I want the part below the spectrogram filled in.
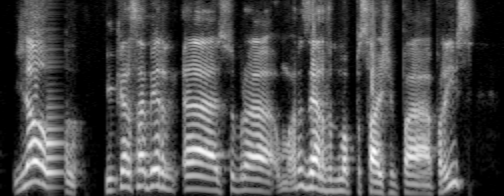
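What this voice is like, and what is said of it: Mixed Portuguese-French put-on accent. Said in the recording (Portuguese): “que sotaque é esse que saiu, que não tenho a menor ideia... não saiu português, não saiu... falei um Paris, saiu um francês no meio... ele mistura o sotaque”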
